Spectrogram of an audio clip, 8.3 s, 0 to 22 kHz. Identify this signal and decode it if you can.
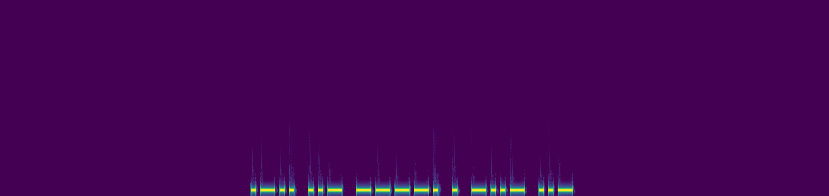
Morse code, heard as a keyed tone, about 25 wpm, 700 Hz. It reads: LU9EXU
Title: DXCC-100 Call Signs - 6 Characters - Repeated 3x - 25wpm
